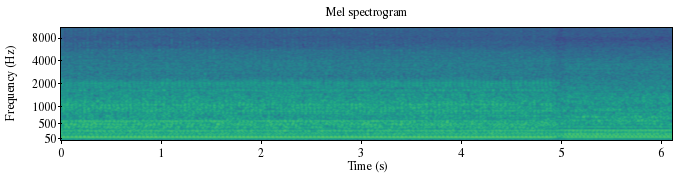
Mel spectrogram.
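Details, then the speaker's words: Stolen-and-recovered John Deere pull-start mower, restarted cold in two pulls with three primer presses: steady, even low putter with smooth unbroken rhythm, one slight speed change near the end; still sounds great, normal idle. "the best part is that it still sounds great so it's time away didn't seem to hurt it"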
